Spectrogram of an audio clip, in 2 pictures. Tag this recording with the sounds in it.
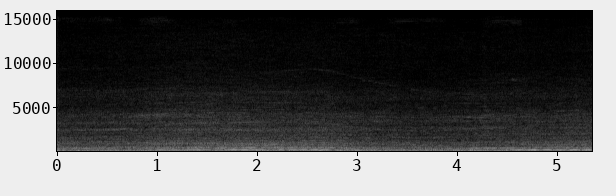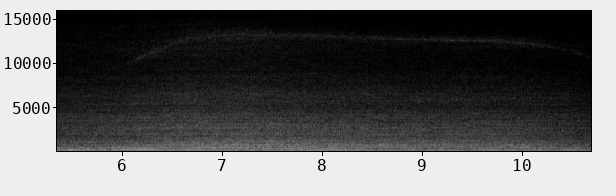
engine of unclear size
